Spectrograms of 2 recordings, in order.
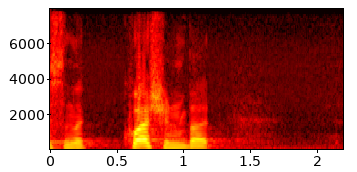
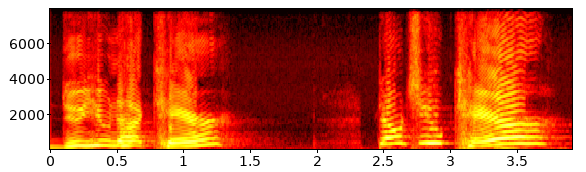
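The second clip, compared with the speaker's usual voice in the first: high, slow, pleading complaint, much higher; exasperated plea; 10 semitones higher, 6 dB louder, much slower than usual. Acted. Martha accusing Jesus of not caring, high drawn-out plea. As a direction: whine it out as if hurt and ignored.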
